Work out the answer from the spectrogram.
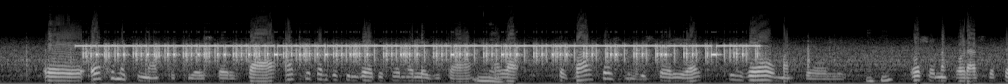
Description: Weather fax (radiofax), 120 lines a minute, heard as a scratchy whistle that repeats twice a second, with static crashes.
